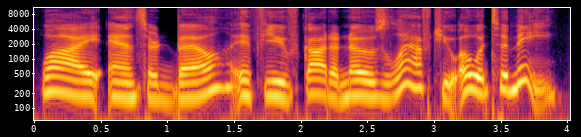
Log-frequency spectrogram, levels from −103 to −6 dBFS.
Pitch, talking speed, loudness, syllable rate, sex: 190 Hz, 210 wpm, -17 LUFS, 4.5 syllables/s, female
